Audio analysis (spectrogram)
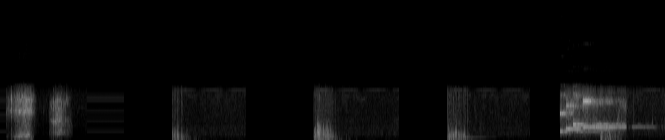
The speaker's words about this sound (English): What are we, on Wheel of Fortune here? Well, it's a notification that I get.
